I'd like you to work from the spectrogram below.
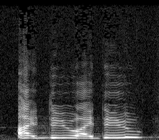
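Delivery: put-on high, pleading little-girl voice; a small child's voice, sobbing out a yes; imitating small child. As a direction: mimic a tearful toddler's eager yes. Daughter answers, retold.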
